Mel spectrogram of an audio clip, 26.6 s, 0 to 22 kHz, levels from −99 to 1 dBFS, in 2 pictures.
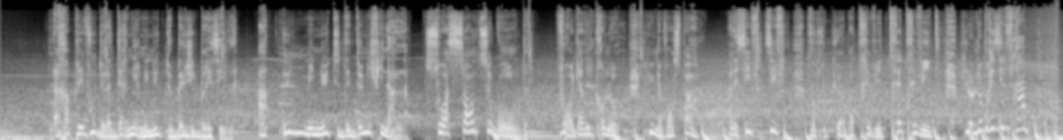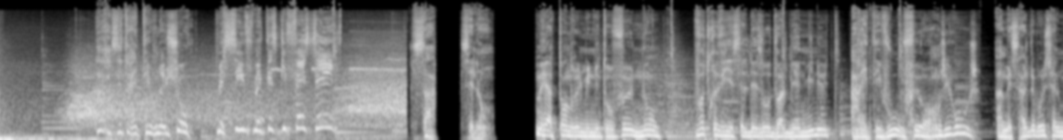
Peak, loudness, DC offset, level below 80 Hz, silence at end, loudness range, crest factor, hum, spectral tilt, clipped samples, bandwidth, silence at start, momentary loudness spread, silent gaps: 0 dBFS; -10 LUFS; under 0.1%; -22 dBFS; 0 s; 2 LU; 10 dB; none; -4.5 dB/octave; under 0.1%; over 20 kHz; 0 s; 6 LU; 18.77-19.03 s, 19.49-19.97 s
